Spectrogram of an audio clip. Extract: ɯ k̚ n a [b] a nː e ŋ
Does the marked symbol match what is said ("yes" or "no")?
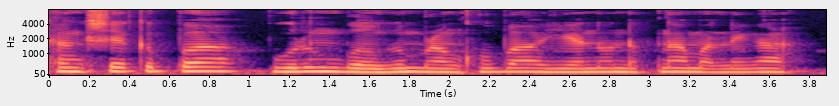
no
